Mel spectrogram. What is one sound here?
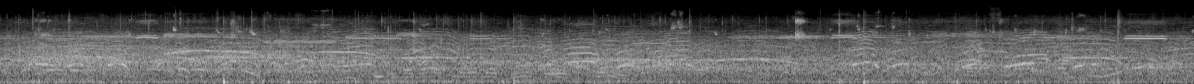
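A volleyball thumps off players' arms and hands.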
